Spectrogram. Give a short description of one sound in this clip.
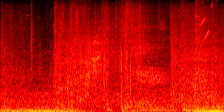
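A monster bursts apart with a wet, crunching splatter.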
